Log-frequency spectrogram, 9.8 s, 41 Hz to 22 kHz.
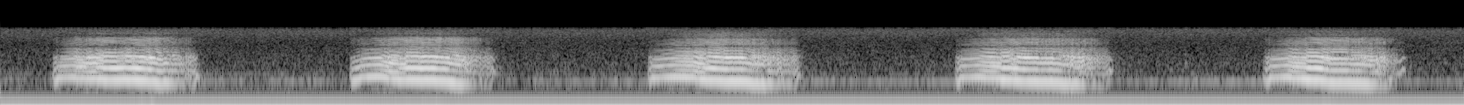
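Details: Snoring described as almost as loud as the father's: regular, drawn-out, tonal groaning snores, about 30 a minute, over steady low room hum.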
